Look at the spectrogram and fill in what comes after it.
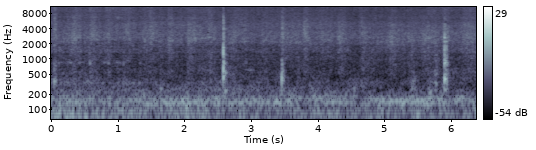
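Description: Shredded bamboo shoots sizzling in hot oil in a pan while being stirred with a spatula: a steady frying hiss, with a few sharp clicks of the spatula against the pan, about two and a half seconds in, again a second later, and near the end.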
